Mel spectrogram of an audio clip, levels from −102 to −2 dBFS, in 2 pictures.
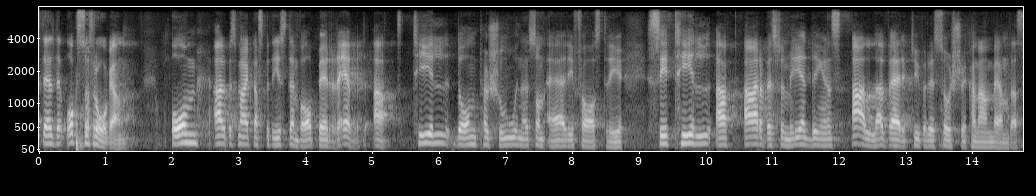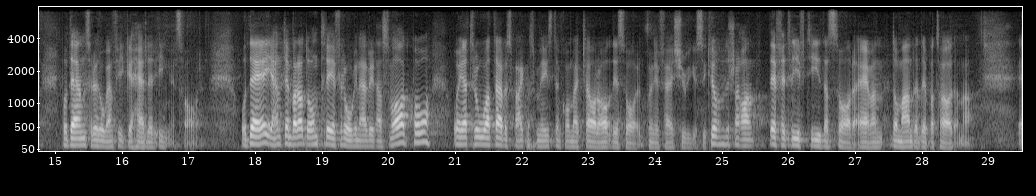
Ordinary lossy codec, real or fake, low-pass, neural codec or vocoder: none; fake; 7.2 kHz; codec, 16 kHz, 0.8 kbps, ZipCodec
